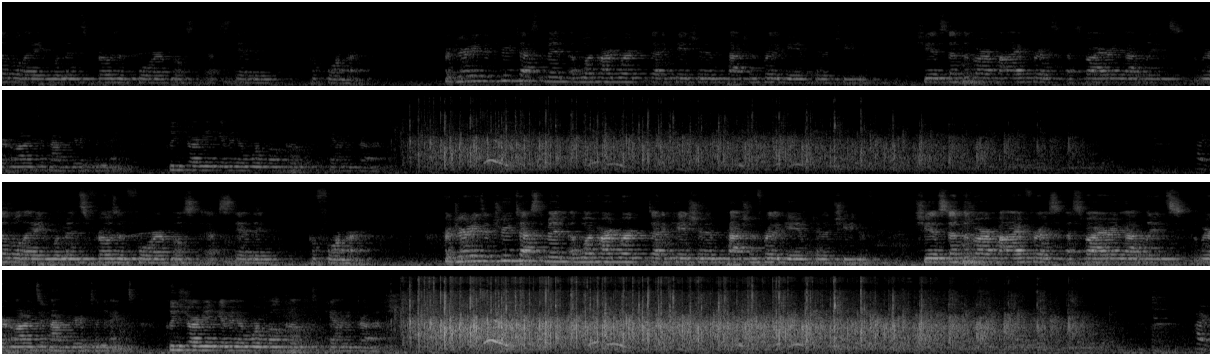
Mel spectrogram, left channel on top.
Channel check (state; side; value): quieter; left; 11.7 dB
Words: Women's Frozen Four Most Outstanding Performer. Her journey is a true testament of what hard work, dedication, and passion for the game can achieve. She has set the bar high for us aspiring athletes. We are honored to have her here tonight. Please join me in giving a warm welcome to Cami Cronish.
